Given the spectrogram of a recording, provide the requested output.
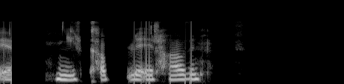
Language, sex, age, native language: Icelandic, female, 8, Icelandic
